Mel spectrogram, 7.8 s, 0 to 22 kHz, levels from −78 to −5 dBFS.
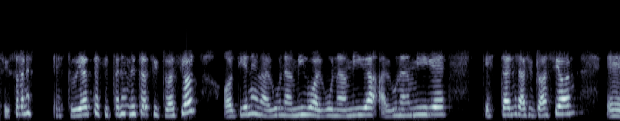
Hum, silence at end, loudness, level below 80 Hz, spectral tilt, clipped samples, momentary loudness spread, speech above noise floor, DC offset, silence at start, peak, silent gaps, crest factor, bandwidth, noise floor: none; 0 s; -26 LUFS; -88 dBFS; -8 dB/octave; under 0.1%; 11 LU; 23 dB; under 0.1%; 0.05 s; -10 dBFS; none; 18 dB; 4.1 kHz; -48 dBFS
